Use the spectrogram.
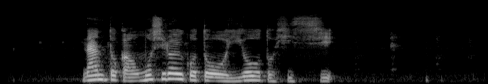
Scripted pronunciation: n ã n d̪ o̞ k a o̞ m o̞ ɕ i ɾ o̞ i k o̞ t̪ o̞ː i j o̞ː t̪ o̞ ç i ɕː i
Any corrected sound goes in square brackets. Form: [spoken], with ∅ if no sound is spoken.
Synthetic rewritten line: n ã n [t̪] o̞ k a o̞ m o̞ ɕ i ɾ o̞ i k o̞ t̪ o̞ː i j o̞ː t̪ o̞ ç i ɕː i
